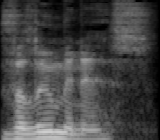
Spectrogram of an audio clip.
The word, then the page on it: voluminous: American English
